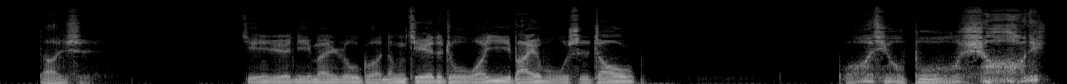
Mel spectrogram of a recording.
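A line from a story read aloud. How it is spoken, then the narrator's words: Cold, menacing. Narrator (Chinese): 目中忽然射出了一股杀机，冷冷地说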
